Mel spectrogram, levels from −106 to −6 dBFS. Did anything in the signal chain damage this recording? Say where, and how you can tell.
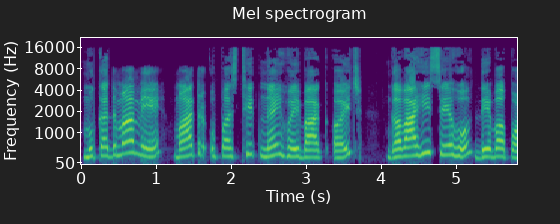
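Yes. A regular click recurs every 0.95 s, from 0.16 s through to the end of the speech. That steady rhythm most likely comes from clock drift buffer slips at the driver or buffer stage. Two clocks differing by several hundred ppm let the buffer creep until a few dozen samples are dropped or repeated.

Between 0.39 s and 2.47 s the speech turns rough and muffled, losing its top end. This is a call bitrate drop in call processing and the codec. The encoder fell from 32 to 12 kbps, narrowing bandwidth from 20 kHz to 8 kHz, and sat at the lowest rate for about 1.02 s.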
